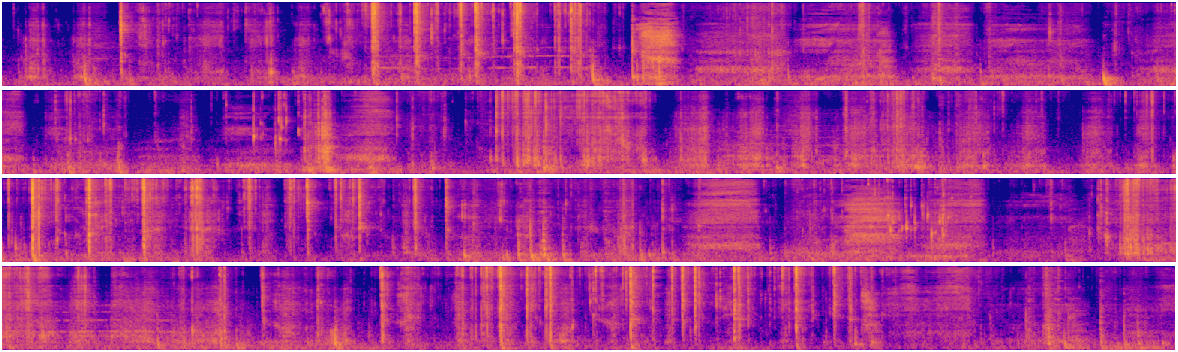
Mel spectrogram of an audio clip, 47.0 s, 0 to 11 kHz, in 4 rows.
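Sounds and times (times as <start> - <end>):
crunching crisp snack: 0.1 - 6.2, 16.1 - 30.2, 34.0 - 44.2.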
